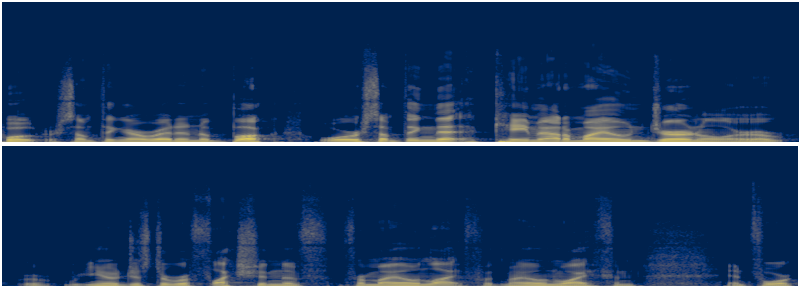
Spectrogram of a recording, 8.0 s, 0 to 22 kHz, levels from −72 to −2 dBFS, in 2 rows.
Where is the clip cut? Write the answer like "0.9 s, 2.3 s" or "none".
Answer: 1.5 s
